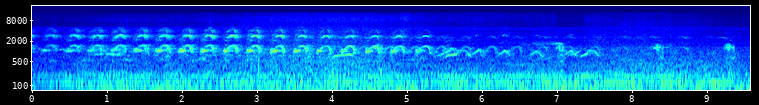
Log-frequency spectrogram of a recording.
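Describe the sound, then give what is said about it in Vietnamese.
A large flock of seagulls from a lighthouse screeches and cries continuously by a harbour on the North Sea, many overlapping calls layered over a low, steady rumble of wind or surf, with no one speaking. “Có đàn cá chích bên cảng kia, hải âu trinh sát thông báo, và cả đàn chim từ ngọn hải đăng cát đỏ đón nhận tin vui với những tiếng rít sung sướng vang dài.”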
